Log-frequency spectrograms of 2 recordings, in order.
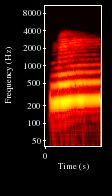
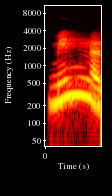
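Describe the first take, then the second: First: The final n is hidden with a nasal hum. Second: The final n is pronounced fully and clearly. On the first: The speaker calls it right. "சுக்கூன் செய்யப்பட்ட நூன் ... மறைத்து ராகம் எடுத்து ஓத வேண்டும்" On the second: The speaker calls it wrong. "மின் அல்ல, மின் என்றோதர் இல்ல"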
